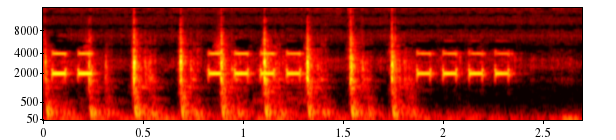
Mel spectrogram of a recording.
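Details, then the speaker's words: 1994 Honda Civic hatchback, hard starting; key-in-ignition buzzer after replacing the ignition lock cylinder, battery reconnected: steady even series of short electronic beeps with a few clicks, still beeping when key wiggled; buzzer working. "you can hear the beep, so that's a good sign. Wiggling it and you still hear the beep, so that's a good sign."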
